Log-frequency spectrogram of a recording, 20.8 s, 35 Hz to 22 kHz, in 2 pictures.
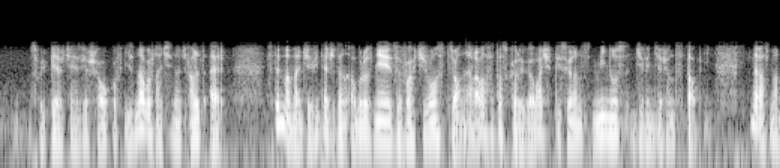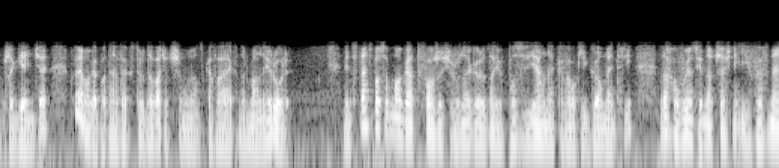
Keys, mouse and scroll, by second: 2.6 alt+r, 7.4 click, 12.0 e, 14.6 ctrl+click, 14.6 z, 15.1 middle click, 16.4 middle click.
